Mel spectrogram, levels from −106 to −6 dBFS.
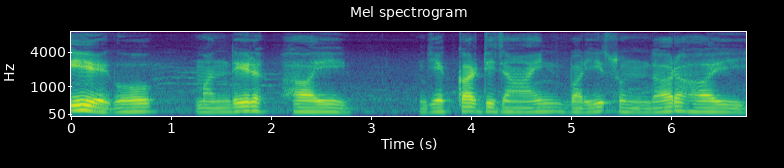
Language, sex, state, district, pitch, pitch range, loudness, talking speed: Maithili, male, Bihar, Samastipur, 105 Hz, 100-110 Hz, -23 LUFS, 80 wpm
